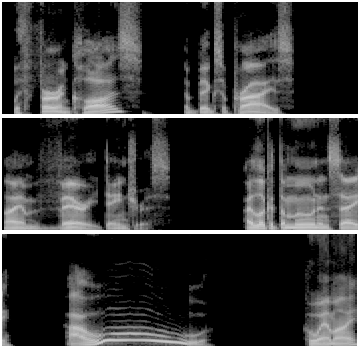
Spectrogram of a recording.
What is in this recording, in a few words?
werewolf, mystery voices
